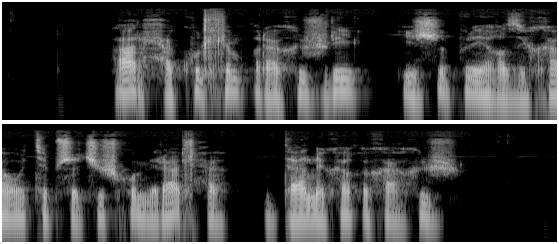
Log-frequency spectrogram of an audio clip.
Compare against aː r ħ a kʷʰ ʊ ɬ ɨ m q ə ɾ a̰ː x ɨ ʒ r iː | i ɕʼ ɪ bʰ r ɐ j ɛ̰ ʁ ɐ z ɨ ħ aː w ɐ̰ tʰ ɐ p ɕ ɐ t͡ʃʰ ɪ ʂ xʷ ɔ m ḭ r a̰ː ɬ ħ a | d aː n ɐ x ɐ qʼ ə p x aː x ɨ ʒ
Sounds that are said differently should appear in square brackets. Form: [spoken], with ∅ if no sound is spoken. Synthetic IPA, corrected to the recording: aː r ħ a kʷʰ ʊ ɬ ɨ m q ə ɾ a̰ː x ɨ ʒ r iː | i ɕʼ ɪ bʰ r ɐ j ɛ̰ ʁ ɐ z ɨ [x] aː w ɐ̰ tʰ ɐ p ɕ ɐ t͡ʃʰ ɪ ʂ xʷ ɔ m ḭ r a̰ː ɬ ħ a | d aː n ɐ x ɐ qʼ ə [∅] x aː x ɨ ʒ

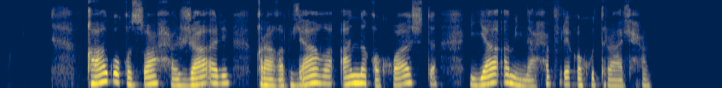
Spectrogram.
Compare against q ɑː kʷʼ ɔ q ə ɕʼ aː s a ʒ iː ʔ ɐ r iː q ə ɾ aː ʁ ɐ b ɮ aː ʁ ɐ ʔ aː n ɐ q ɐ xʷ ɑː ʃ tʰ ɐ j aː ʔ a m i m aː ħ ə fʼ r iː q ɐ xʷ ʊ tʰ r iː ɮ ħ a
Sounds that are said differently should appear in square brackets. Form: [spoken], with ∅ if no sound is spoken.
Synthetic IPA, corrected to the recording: q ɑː kʷʼ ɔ q ə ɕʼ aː [ħ] a ʒ [aː] ʔ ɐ r iː q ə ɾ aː ʁ ɐ b ɮ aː ʁ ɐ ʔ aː n ɐ q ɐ xʷ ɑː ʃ tʰ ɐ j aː ʔ [ɐ] m i [n] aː ħ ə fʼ r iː q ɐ xʷ ʊ tʰ r [aː] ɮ ħ a

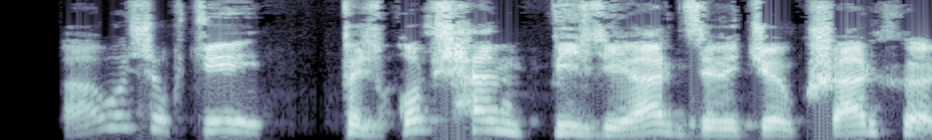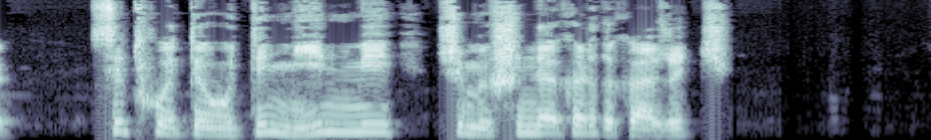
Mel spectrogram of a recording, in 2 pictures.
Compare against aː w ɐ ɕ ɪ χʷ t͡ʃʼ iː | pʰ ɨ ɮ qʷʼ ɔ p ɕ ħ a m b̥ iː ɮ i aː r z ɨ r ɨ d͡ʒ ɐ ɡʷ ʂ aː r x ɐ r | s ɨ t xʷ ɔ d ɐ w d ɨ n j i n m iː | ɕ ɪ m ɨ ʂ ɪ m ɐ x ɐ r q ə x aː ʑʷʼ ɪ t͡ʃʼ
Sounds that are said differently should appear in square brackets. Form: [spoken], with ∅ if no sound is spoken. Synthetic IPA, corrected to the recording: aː w ɐ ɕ ɪ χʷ t͡ʃʼ iː | pʰ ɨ ɮ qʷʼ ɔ p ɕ ħ a m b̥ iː ɮ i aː r z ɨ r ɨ d͡ʒ ɐ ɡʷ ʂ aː r x ɐ r | s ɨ t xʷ ɔ d ɐ w d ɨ n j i n m iː | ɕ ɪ m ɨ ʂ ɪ [n] ɐ x ɐ r q ə x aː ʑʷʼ ɪ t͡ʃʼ

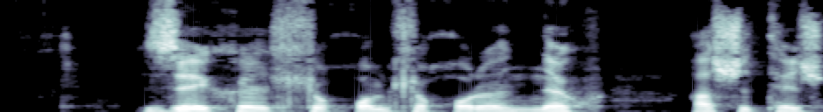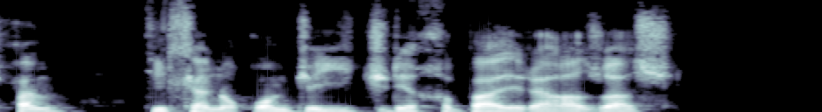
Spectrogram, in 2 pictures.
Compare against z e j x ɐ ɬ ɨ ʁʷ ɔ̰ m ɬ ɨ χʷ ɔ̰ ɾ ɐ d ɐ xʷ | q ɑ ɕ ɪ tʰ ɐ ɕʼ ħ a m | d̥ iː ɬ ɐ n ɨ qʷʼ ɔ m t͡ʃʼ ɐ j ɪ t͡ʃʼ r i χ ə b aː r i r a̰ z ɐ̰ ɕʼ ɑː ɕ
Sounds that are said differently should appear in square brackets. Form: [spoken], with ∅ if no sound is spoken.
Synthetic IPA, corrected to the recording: z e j x ɐ ɬ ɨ [χʷ] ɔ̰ m ɬ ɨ χʷ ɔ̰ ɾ ɐ [n] ɐ xʷ | q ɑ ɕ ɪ tʰ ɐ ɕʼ ħ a m | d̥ iː ɬ ɐ n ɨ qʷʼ ɔ m t͡ʃʼ ɐ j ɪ t͡ʃʼ r [iː] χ ə b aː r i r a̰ [ʁ] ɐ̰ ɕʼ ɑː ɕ

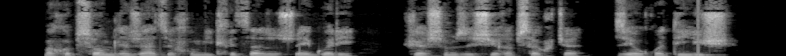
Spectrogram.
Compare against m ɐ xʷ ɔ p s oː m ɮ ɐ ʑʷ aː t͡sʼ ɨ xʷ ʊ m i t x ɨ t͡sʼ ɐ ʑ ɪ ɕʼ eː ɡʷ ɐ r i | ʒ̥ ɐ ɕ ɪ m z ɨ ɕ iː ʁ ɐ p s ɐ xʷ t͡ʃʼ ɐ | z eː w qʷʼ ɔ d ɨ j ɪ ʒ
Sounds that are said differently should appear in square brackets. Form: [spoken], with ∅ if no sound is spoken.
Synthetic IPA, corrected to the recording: m ɐ xʷ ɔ p s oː m ɮ ɐ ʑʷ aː t͡sʼ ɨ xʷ ʊ m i t x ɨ t͡sʼ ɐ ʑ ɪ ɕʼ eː ɡʷ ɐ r [iː] | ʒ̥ ɐ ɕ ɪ m z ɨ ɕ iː ʁ ɐ p s ɐ xʷ t͡ʃʼ ɐ | z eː w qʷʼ ɔ d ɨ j ɪ ʒ

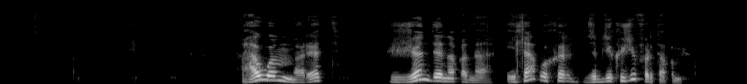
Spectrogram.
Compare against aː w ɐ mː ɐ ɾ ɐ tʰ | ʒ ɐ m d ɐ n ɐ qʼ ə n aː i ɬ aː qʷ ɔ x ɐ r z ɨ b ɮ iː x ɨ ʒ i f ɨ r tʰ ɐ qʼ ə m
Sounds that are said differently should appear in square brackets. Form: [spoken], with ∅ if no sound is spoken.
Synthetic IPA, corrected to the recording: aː w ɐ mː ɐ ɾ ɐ tʰ | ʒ ɐ [n] d ɐ n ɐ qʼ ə n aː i ɬ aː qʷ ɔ x ɐ r z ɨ b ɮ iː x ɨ ʒ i f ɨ r tʰ ɐ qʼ ə m

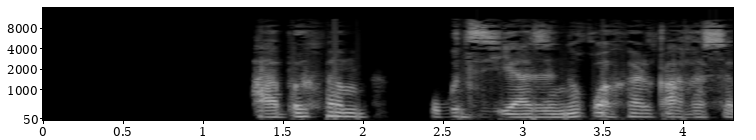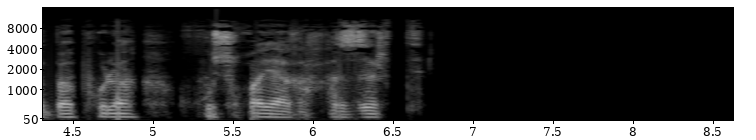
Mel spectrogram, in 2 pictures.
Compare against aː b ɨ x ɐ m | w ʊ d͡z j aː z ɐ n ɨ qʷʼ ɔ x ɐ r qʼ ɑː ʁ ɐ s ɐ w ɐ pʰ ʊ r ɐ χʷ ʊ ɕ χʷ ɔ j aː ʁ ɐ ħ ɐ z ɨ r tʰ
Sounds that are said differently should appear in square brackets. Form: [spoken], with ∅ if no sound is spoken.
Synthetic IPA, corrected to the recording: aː b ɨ x ɐ m | w ʊ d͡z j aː z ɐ n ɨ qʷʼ ɔ x ɐ r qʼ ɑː ʁ ɐ s ɐ [b] ɐ pʰ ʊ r ɐ χʷ ʊ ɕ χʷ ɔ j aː ʁ ɐ ħ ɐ z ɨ r tʰ

